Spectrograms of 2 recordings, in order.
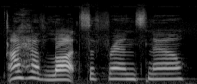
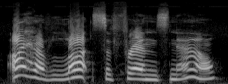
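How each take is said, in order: First: It is said at a normal, quieter volume. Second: It is said very loudly.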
